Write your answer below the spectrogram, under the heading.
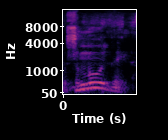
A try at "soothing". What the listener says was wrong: Soothing. Yeah, there's no M. Soothing. Yeah, soothing.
